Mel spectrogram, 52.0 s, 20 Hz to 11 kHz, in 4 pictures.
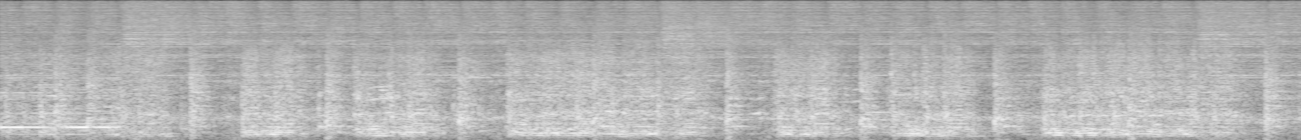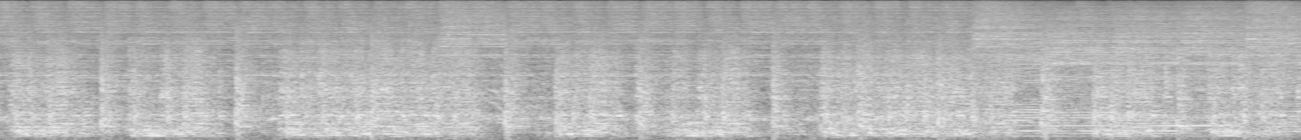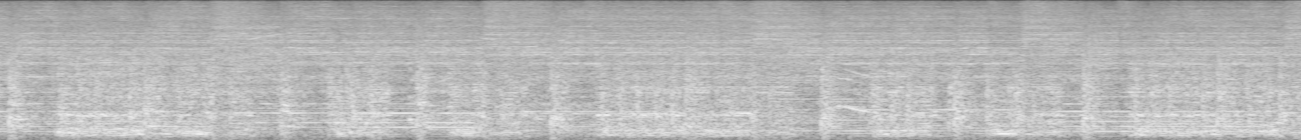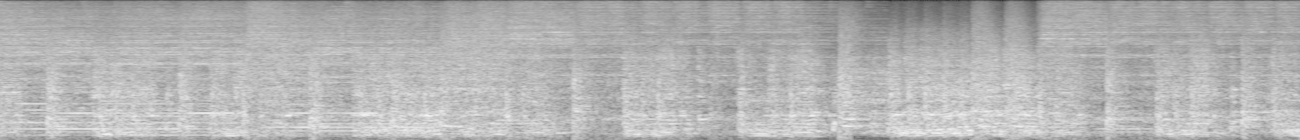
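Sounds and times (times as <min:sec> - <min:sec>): drum kit: 0:00.0 - 0:52.0
electric guitar: 0:00.0 - 0:52.0
punk band playing live: 0:00.0 - 0:52.0.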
